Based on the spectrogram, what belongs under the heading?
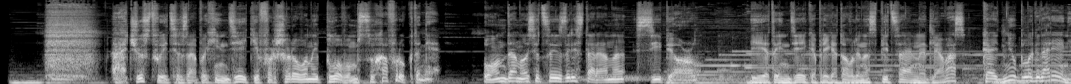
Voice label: russian commercial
